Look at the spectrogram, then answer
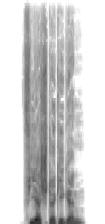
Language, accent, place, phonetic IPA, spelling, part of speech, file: German, Germany, Berlin, [ˈfiːɐ̯ˌʃtœkɪɡn̩], vierstöckigen, adjective, De-vierstöckigen.ogg
- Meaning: inflection of vierstöckig: 1. strong genitive masculine/neuter singular 2. weak/mixed genitive/dative all-gender singular 3. strong/weak/mixed accusative masculine singular 4. strong dative plural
